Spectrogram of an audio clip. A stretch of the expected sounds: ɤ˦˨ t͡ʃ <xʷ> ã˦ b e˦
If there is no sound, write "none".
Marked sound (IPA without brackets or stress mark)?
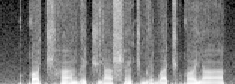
h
